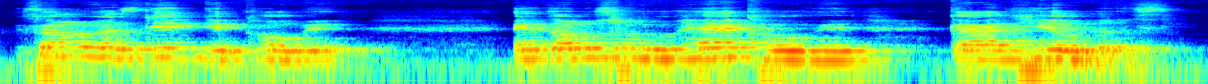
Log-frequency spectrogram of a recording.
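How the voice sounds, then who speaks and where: Noticeable background noise sits under a very slow, monotone delivery with flat intonation. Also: woman. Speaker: evangelist. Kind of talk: church sermon / spoken word. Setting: church congregation.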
